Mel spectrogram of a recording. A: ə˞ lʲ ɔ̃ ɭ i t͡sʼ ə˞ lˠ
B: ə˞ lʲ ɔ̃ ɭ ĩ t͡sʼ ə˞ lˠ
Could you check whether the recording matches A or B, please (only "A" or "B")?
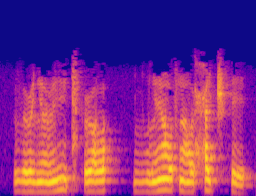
B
